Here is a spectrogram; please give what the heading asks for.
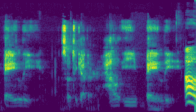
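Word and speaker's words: Halle Bailey: Bailey's name is pronounced hal ei is the same as the common name Bailey. So together hal Bailey.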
